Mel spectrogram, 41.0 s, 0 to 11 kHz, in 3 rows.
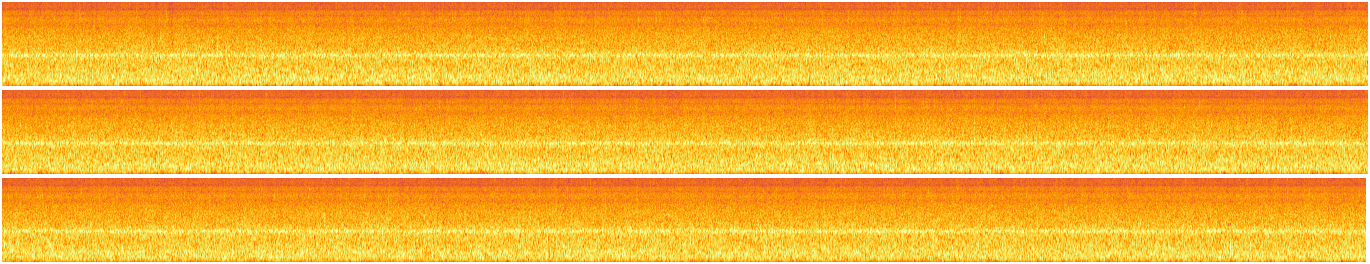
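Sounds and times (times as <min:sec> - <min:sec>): stream water babbling: 0:00.0 - 0:40.9.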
